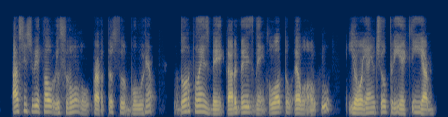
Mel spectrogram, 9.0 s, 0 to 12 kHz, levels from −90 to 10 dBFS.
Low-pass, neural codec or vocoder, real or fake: 7.2 kHz; codec, 16 kHz, 0.5 kbps, FreqCodec, larger model; fake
